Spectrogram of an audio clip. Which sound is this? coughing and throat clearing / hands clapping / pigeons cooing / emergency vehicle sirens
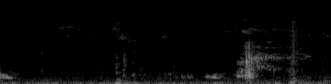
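pigeons cooing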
